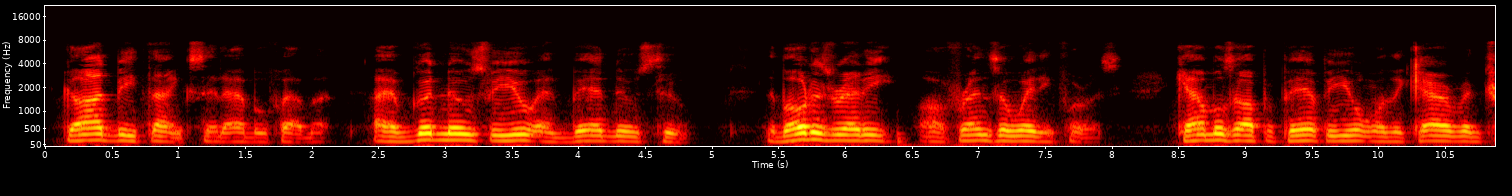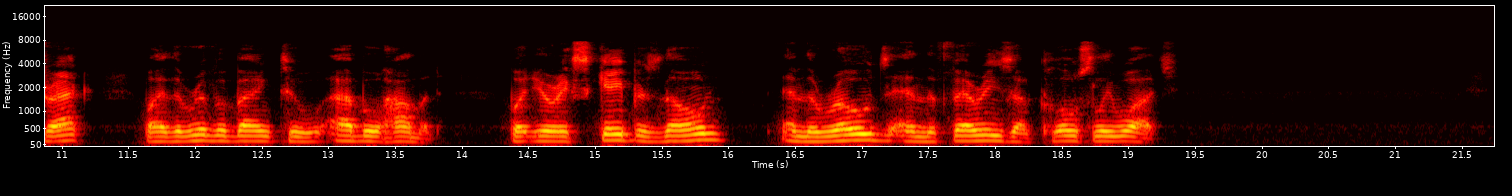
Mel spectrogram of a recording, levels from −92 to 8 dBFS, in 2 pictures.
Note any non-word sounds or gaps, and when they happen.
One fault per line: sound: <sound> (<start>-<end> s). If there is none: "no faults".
no faults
